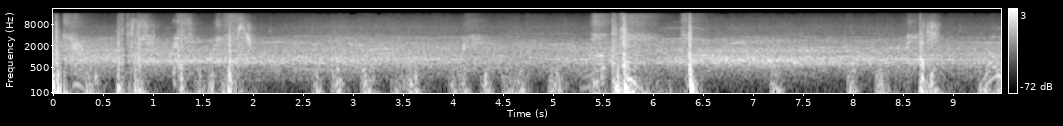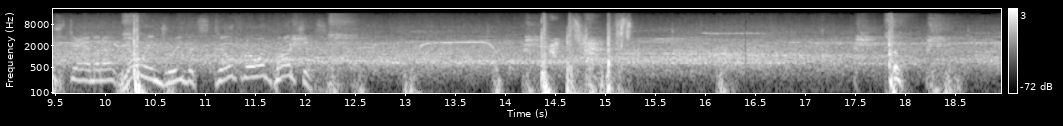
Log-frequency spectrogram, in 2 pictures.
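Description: Punches thud against a body in quick bursts.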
